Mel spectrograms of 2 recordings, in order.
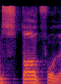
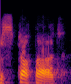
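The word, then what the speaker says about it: Stoppard: famous play writers in the 20 Century Tom stford I hope that I I pronounce his name right who wrote a whole play Tom topart topart thank you to yeah I think it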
